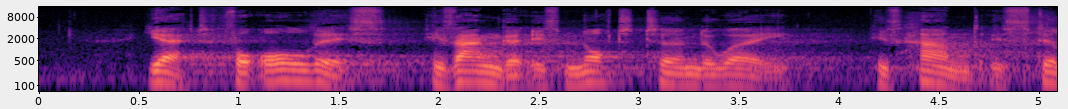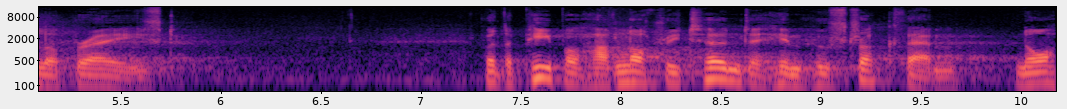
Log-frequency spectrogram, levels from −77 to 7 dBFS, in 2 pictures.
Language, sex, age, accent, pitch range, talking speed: English, male, 40-59, British, 105-130 Hz, 160 wpm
